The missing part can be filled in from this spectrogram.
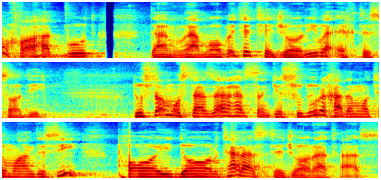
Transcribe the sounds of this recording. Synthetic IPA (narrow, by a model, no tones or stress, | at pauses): ɾxɒ̰ːhæd̪̚buːd̪d̪̥æɾːævɒːbe̞t̪ʰet̪ʰe̞d͡ʒɒːɾiːvæ̰ʔe̞qt̪ʰe̞sɒːd̪ḭː | d̪̥uːst̪ɒːnmo̞st̪æzæɾɦæst̪æn̥̚cʰesod̪uːɾe̞xæd̪æmɒːt̪ʰe̞mohænd̪e̞siː | pʰɒːjd̪ɒːɾt̪ʰæɾæzt̪ʰe̞d͡ʒɒːɾæt̪ʰhæ̰st̪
